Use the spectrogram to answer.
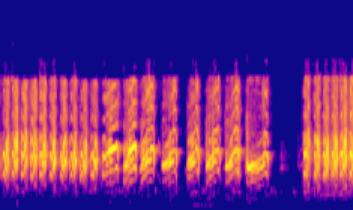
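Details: Sunbird known locally as sogok ontong, the brown-throated sunbird, in a lure recording: rapid high chirps about four per second, shifting to looping slurred warbles, a short pause, then fast chirping again.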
